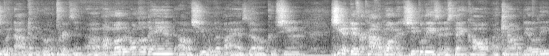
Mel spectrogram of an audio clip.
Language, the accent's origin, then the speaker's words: English; St. Louis, Missouri, United States; moved away as an adult; now in Atlanta, United States; I'm from St. Louis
